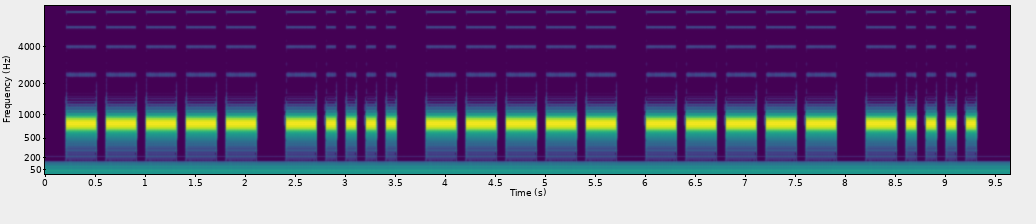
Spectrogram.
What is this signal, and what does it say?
Morse code, heard as a keyed tone, about 12 wpm, 800 Hz. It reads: 06006
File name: taviro tanulas / cw 69 20 10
